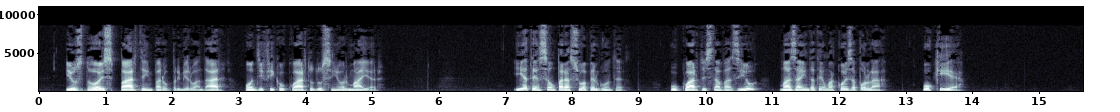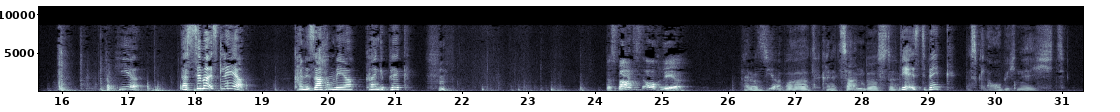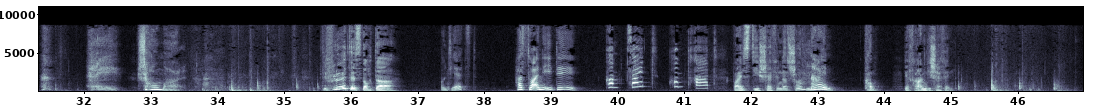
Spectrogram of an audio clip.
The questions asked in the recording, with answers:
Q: O quarto está vazio, mas ainda tem uma coisa por lá.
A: É, meus amigos, a única coisa que sobrou no quarto do Sr.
